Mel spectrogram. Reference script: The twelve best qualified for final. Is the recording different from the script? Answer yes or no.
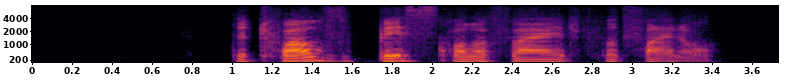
no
